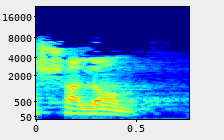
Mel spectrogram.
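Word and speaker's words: شالوم (שלום): میدونی دیگه عبری ها سه و شه تلفظ میکنن عمدتاً. موسی را میگن موشه، سلام را میگن شالوم، سلیمان را میگن شلمان، نسا زنا را میگن نشا.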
